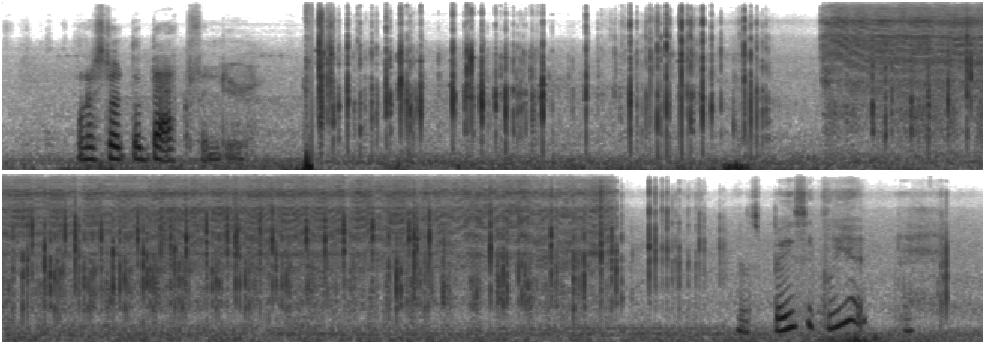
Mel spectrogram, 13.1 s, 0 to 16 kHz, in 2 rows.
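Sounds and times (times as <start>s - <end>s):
spray can hissing: 5.5s - 11.1s.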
